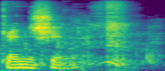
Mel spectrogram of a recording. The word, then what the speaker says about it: Genshin: Chinese word original god but they used the gen uh the the Japanese pronunciation called Genshin.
